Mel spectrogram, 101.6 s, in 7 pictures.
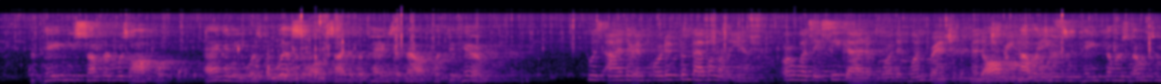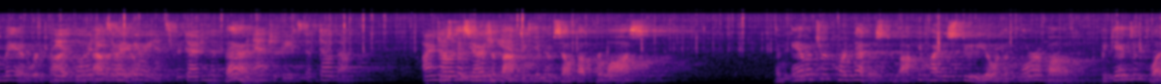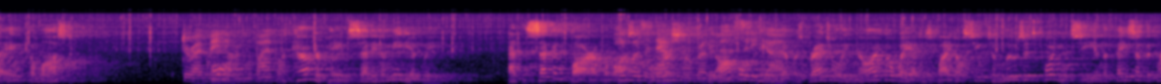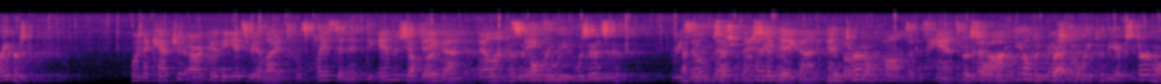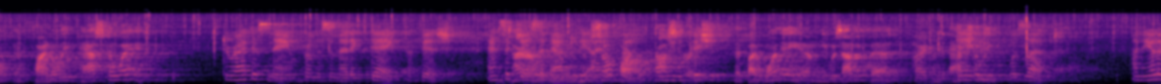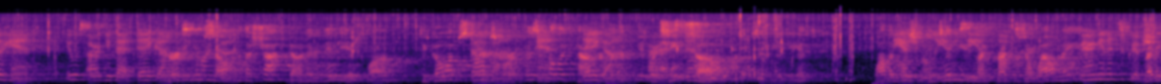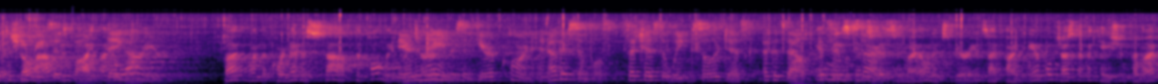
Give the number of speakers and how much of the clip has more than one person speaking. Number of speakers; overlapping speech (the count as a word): two, about 30%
